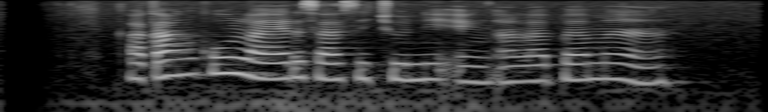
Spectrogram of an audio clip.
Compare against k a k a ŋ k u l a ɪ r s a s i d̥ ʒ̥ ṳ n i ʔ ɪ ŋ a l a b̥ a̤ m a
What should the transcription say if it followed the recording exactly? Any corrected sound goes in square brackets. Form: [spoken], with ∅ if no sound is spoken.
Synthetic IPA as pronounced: k a k a ŋ k u l a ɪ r s a s i d̥ ʒ̥ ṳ n i ʔ ɪ ŋ a l a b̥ a̤ m a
